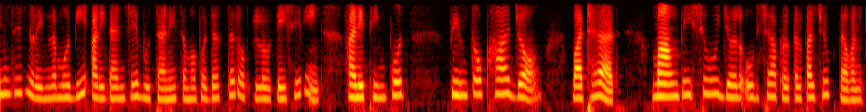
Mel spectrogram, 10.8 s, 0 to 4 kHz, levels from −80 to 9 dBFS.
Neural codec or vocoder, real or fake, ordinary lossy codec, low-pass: codec, 24 kHz, 0.9 kbps, WavTokenizer, medium speech release version 2; fake; none; 3.6 kHz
